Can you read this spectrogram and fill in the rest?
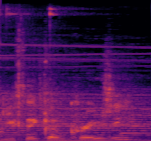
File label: "you think i'm crazy", male; questions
